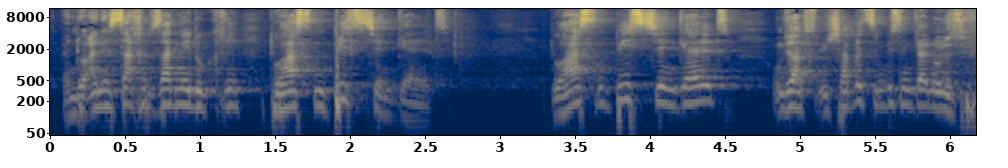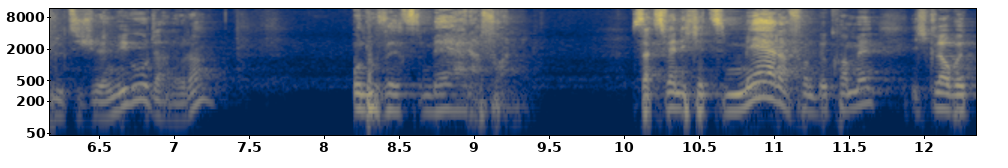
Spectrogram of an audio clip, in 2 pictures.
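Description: A man delivers a lively sermon in a voice pitched a little high, turning to his listeners again and again with rhetorical questions. The sound rings around a reverberant room. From Germany. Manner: animated, addresses the audience directly with rhetorical questions. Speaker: preacher.

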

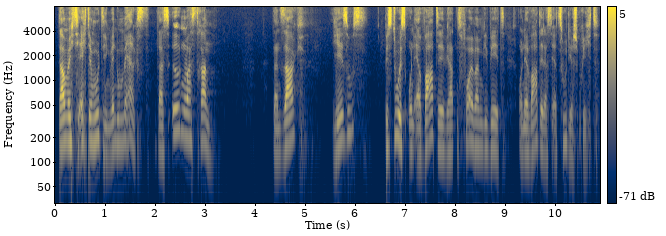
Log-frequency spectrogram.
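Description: A man's voice: on the high side, normal speed, mellow. A man preaching a casual sermon. He talks in a chatty way, mixes in English slang and keeps asking the listeners questions. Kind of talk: informal youth sermon.

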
